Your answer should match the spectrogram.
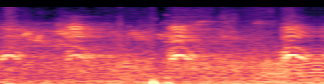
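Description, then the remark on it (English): A crow named Shadow caws three times in a yard, harsh calls spaced evenly over a steady outdoor background, with a brief low thump between them. “Oh, if you're a crow.”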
